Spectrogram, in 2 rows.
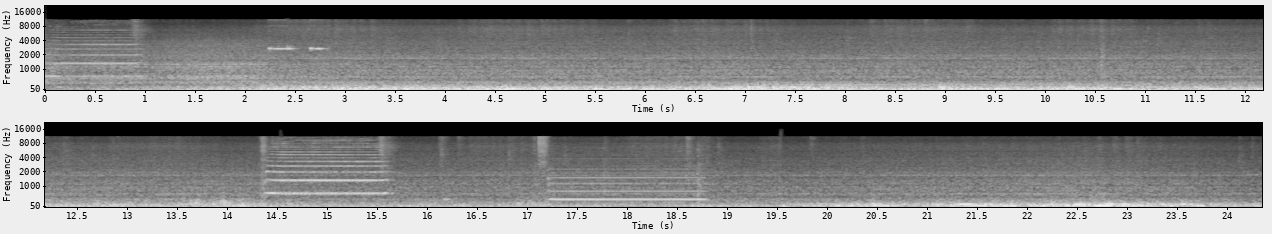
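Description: Cab of a Renfe Class 120 Alvia electric train under way, with a steady low running rumble. A clear, steady high tone sounds briefly at the start, again just past the middle and at the end, and a lower tone sounds for about a second and a half a few seconds after the middle one.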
